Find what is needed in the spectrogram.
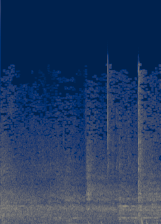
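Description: Ice hockey play heard from the stands: a steady din of skates on ice and voices in the rink, with a few sharp knocks of stick and puck in the second half.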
